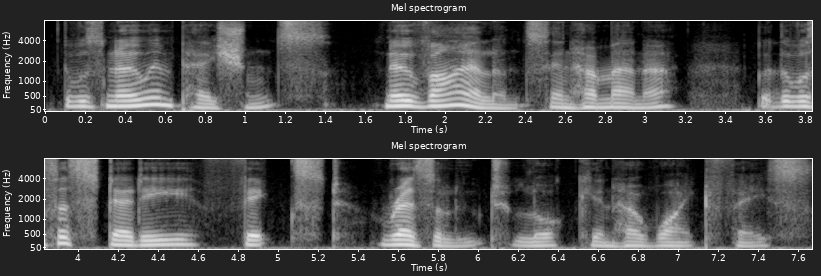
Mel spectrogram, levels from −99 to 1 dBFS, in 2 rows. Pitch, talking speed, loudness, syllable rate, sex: 145 Hz, 165 wpm, -19 LUFS, 5.2 syllables/s, male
